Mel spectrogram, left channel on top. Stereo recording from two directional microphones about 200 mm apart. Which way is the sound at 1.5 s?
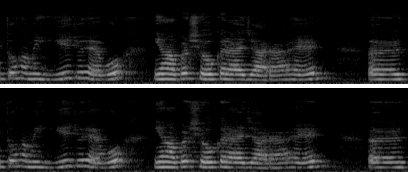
45° left (ahead or behind).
